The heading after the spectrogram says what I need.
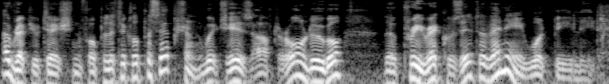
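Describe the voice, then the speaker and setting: A scheming senior politician in a political drama. He is polished and unflappable, a man who persuades with condescension. The voice is husky and very varied in melody. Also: mid-range voice, very animated, fairly quick, darkish tone. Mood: conspiratorial, assured. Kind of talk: British political drama acting.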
